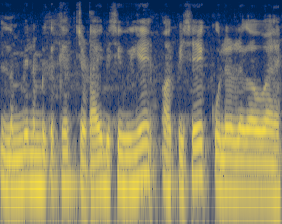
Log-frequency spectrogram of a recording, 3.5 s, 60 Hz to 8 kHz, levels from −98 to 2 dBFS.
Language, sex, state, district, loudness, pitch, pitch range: Hindi, male, Uttar Pradesh, Lucknow, -12 LUFS, 130 Hz, 120-140 Hz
